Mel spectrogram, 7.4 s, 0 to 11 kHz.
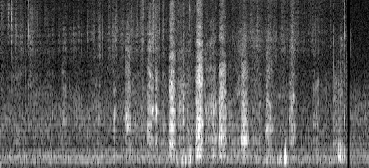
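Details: American Bulldog kept as a pet, recorded 17-11-2013: rapid, uneven panting, quick airy puffs roughly two per second that grow louder midway, then ease off, over a low constant background rumble.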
